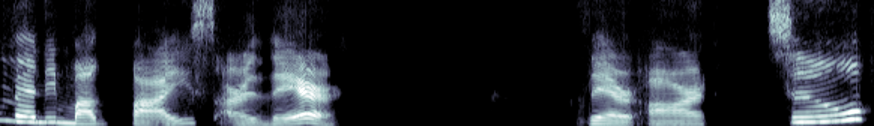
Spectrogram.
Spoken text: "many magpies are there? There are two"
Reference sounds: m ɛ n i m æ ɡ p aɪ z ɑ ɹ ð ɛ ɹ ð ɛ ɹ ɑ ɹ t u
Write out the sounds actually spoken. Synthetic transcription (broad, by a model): m ɛ n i m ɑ ɡ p aɪ s ɑ ɹ ð ɛ ɹ ð ɛ ɹ ɑ ɹ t u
